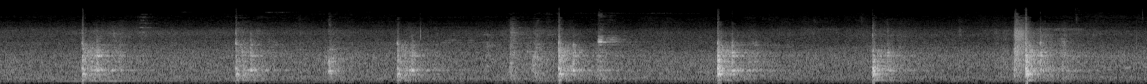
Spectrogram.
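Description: Traffic hums steadily in the distance, outdoors.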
